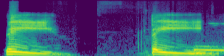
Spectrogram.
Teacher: english it is very tight right so now b b [Music] in english you need to feel this explosion right in your lips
